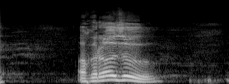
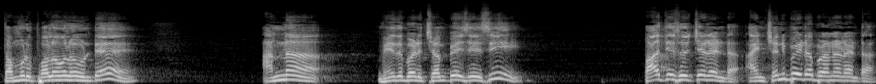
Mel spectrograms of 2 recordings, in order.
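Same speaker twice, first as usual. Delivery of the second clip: ordinary talk, nothing marked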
